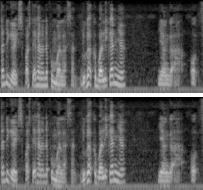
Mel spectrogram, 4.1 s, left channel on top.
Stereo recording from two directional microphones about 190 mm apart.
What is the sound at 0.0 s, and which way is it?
Speech, 35° left (ahead or behind).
